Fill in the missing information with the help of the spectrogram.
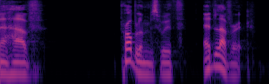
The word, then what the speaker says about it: Laverack: How do you say his surname? Laverack. – Laverack. – Laverack. Laverack. Ed Laverack.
